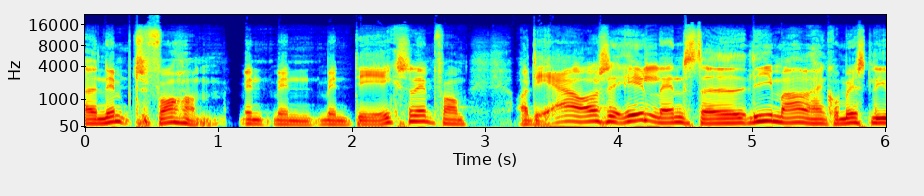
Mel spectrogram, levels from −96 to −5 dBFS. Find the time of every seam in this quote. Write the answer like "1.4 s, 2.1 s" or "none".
1.0 s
